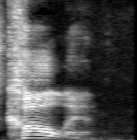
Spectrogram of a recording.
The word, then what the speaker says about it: Colin: He says it's Colin, as in Call, In.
